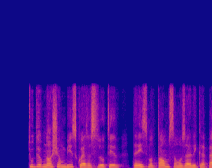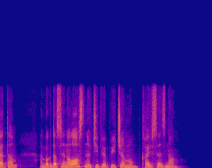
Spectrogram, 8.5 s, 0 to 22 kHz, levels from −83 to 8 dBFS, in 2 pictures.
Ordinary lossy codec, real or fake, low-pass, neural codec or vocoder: none; fake; 10.8 kHz; codec, 16 kHz in and 24 kHz out, 0.9 kbps, LongCat-Audio-Codec, four codebook decoder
